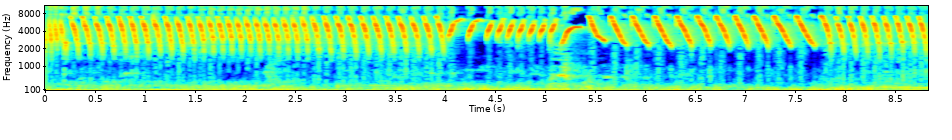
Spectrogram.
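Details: Morning-sunned young local canary pours out a loud, very fast trill of repeated high notes, then a brief tumbling phrase and a series of slower, ringing downslurred whistles.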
